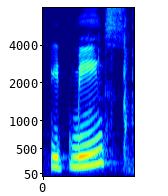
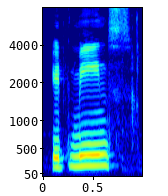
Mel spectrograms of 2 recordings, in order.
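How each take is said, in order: The two takes are said the same way.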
